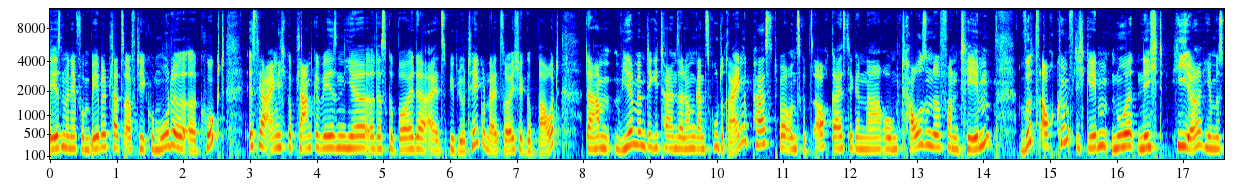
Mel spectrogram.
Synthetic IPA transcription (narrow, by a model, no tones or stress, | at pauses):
eːzn̩vɛniːɐfɔmbeːbl̩pʰl̥at͡saʊfd̥iːkʰɔmoːɾəʔɛːkʰʊkt | ʔɪstjaːʔa̰ɪɡŋ̩tlɪçɡ̥əpl̥aːnt̚ɡ̥əveːzn̩hiːɐʔɛːdasɡ̥əbɔʏdəʔa̰lsb̥ibliotʰeːkʊntalsz̥ɔlçəɡəbaʊt | d̥aːhaːbm̩viːɐmɪtmdiɡitʰaːlənzalɔŋɡant͡sɡ̥uːtʁaɪnɡəpʰastb̥aɪʔʊnsɡ̥iːp̚tsa̰ʊxɡ̥aɪstɪɡənaːʁʊŋtʰaʊzn̩dəfɔntʰeːmənvɪɐtsa̰ʊxkʰʏnftɪçɡ̥eːbm̩nuːɐnɪçthiːɐhiːɐmʏs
